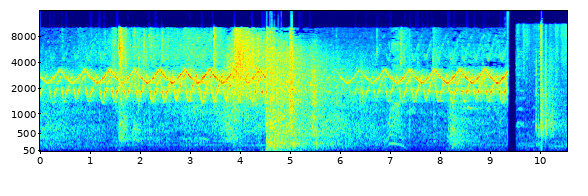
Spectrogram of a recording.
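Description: An alarm siren warbling up and down about twice a second, with a loud boom about halfway through while the siren briefly drops out. The sound cuts off abruptly just before the end.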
